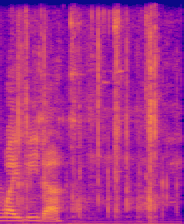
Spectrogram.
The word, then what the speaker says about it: Yvette: And her name was spelled like we would call it Yvette. And her family and the way that she pronounced it, they called her Yvita.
